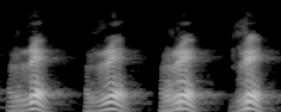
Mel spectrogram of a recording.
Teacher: जीभ लुढ़क रही है, परकंपित कंपन हो रहा है · जीभ का कंपन हो रहा है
